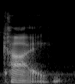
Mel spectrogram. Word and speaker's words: Keye: So that is, I believe it's pronounced Kai. K-E-Y-E.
